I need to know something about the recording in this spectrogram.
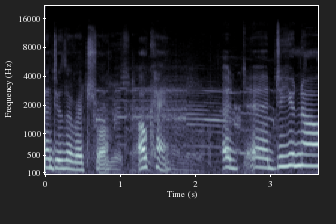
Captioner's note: distant rooster crowing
